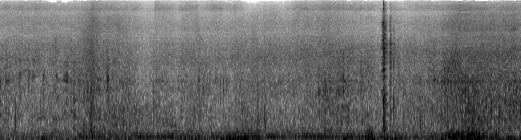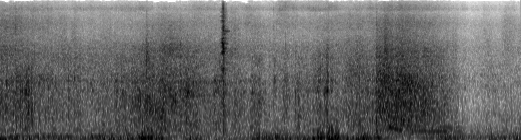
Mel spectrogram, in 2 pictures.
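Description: Wind rumbling on the action camera's microphone, with rustling from a gloved hand and ski pole handled close to the camera and two sharp clicks.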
